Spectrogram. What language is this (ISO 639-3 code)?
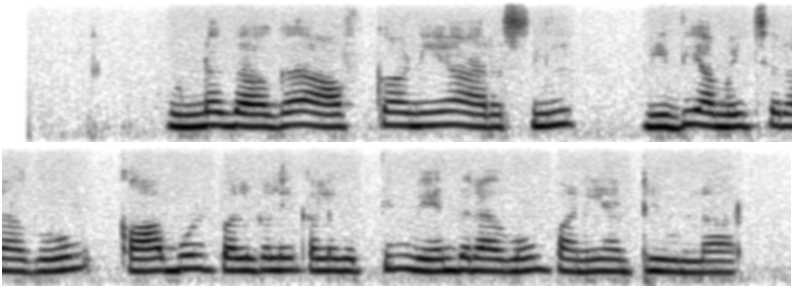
tam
